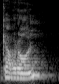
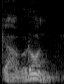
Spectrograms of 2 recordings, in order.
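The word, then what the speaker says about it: cabrón: So we have our first word, cabron, ka, that's two sounds, the k and the a, ka, and then the v, you spell it as a B, but the Spanish B is a lot softer. You say it, ka, and then the R and the O in the end. So it's cabron.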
